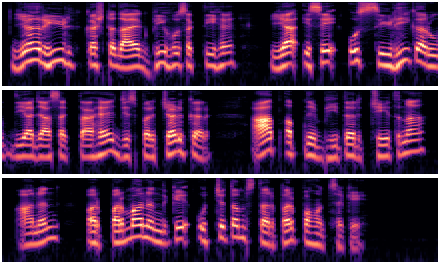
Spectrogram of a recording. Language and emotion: Hindi, neutral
